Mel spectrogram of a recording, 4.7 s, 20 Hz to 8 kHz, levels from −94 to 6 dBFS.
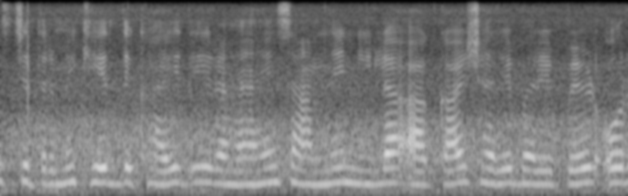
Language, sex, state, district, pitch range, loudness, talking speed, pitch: Hindi, female, Bihar, Bhagalpur, 210-230 Hz, -17 LUFS, 190 wpm, 220 Hz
